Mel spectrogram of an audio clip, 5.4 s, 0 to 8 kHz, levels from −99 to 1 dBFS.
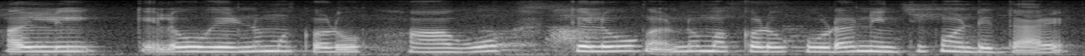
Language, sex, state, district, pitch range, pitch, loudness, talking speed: Kannada, female, Karnataka, Bidar, 235-260 Hz, 250 Hz, -17 LUFS, 100 wpm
